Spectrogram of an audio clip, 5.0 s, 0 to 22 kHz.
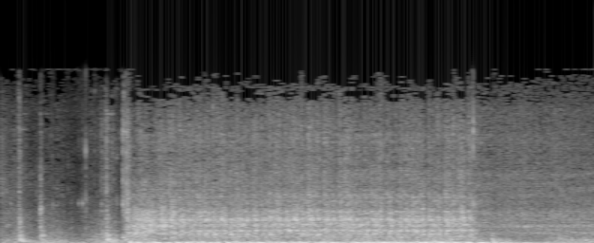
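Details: Shelby Daytona cold start after sitting 3 months, pedal pumped: short uneven cranking, then the engine briefly roars for about three seconds and fades. A hard start that nearly catches.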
